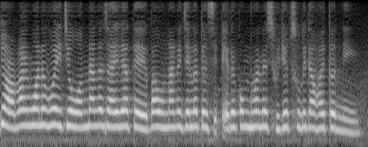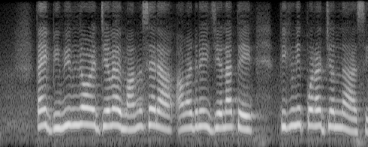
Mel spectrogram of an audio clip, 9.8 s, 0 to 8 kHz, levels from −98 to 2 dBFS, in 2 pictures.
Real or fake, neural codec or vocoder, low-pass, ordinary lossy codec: fake; codec, 16 kHz, 0.5 kbps, FunCodec, trained on Chinese and English, 25 frames a second; none; none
